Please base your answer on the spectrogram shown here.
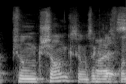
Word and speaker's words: Pyeongchang: Et au niveau de l'organisation, donc à Pyeongchang, c'est comme ça que ça se prononce?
